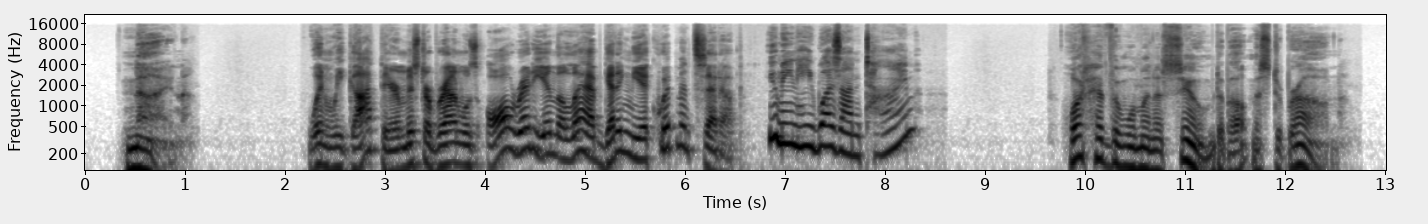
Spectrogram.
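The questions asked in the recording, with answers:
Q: What had the woman assumed about Mr. Brown?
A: That he would be late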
